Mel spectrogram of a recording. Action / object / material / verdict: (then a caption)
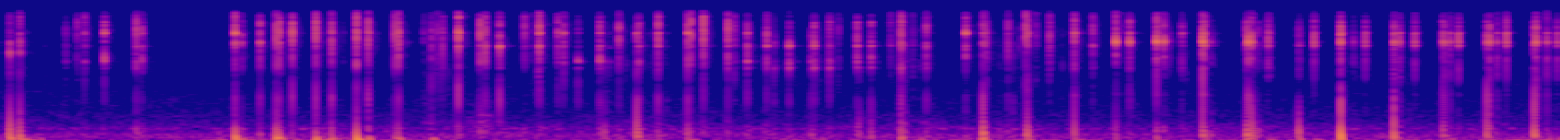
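tap / glass jam jar / glass / none. A full glass jam jar is turned in the hands while long nails scratch and tap its glass body and bottom. The result is a rapid, uneven stream of sharp, bright clicks and taps with dry scratching between them, pausing briefly near the start. Each tap stops almost instantly with no ring.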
